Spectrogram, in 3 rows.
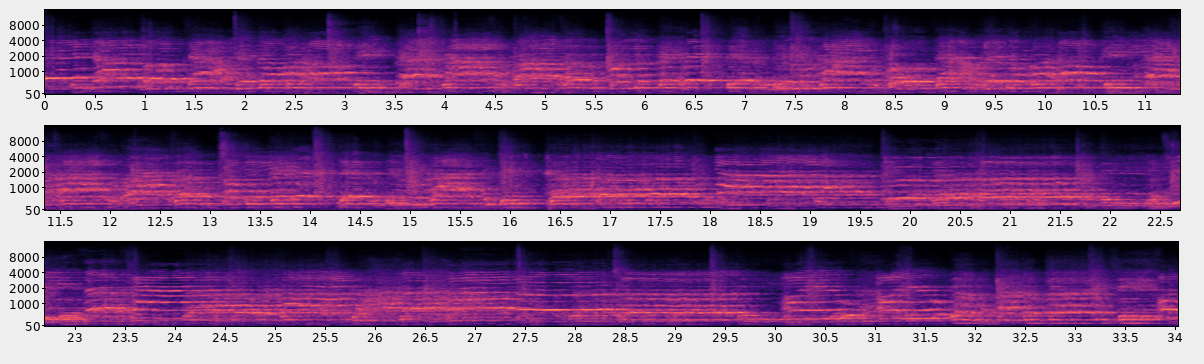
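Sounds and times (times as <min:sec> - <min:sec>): gospel choir singing: 0:00.0 - 0:34.0
steady beat: 0:00.0 - 0:34.0.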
